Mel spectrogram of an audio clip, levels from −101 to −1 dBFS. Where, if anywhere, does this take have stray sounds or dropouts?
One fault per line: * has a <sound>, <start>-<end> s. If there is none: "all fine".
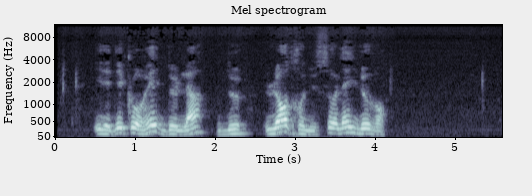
all fine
